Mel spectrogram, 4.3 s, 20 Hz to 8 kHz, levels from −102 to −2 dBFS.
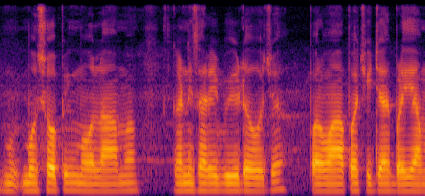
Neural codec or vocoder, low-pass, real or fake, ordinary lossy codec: none; 7.2 kHz; real; none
